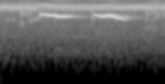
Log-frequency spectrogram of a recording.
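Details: Ringed antpipit (Estalador do norte) calling: two clear whistled notes, each sliding gently downward and about a third of a second long, spaced well apart, over a steady high insect drone.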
